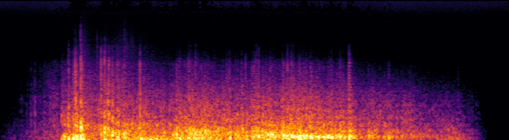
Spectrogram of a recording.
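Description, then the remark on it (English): A single long roll of thunder from a thunderstorm opens with a sharp crack and then rumbles deeply and steadily for about four seconds before fading out, with no voices. “Soon the thunderstorm was far away.”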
